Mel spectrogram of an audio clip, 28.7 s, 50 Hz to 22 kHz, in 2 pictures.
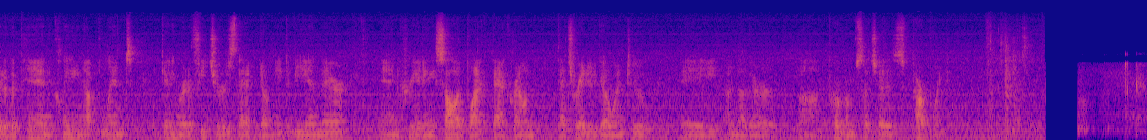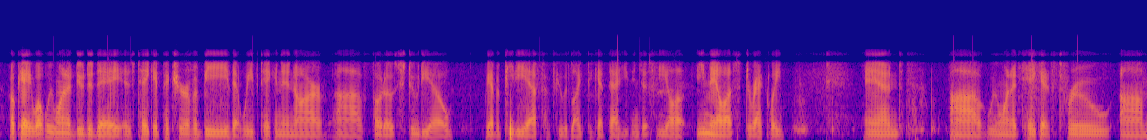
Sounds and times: Speech: 0.0s - 11.9s, 14.4s - 24.2s, 25.2s - 28.6s.

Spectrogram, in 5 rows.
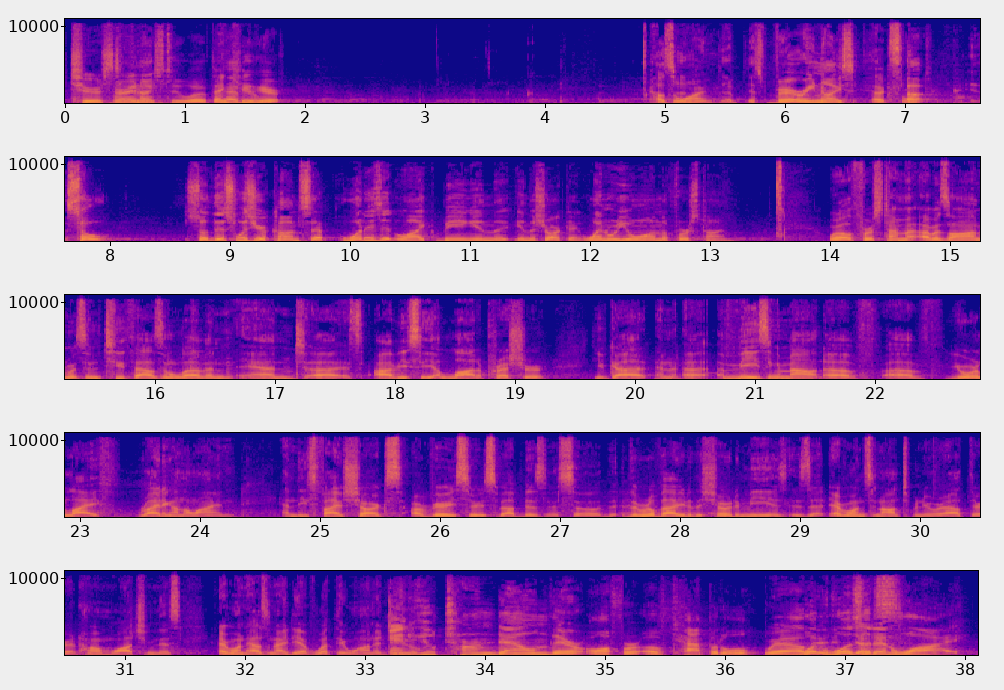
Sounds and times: Speech: 14.0s - 38.0s.

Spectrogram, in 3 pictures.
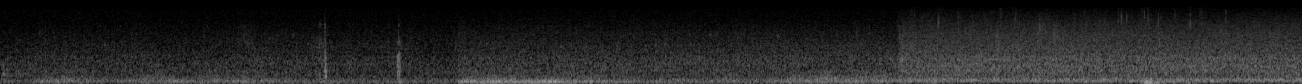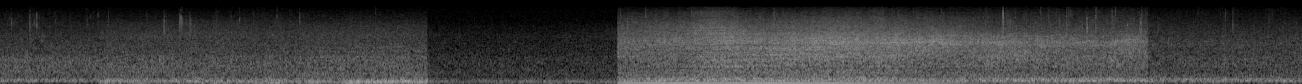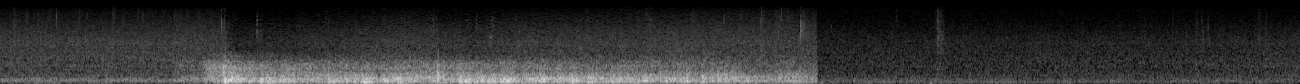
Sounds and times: Rain on surface: 0.0s - 39.0s
Thunder: 27.8s - 34.2s.

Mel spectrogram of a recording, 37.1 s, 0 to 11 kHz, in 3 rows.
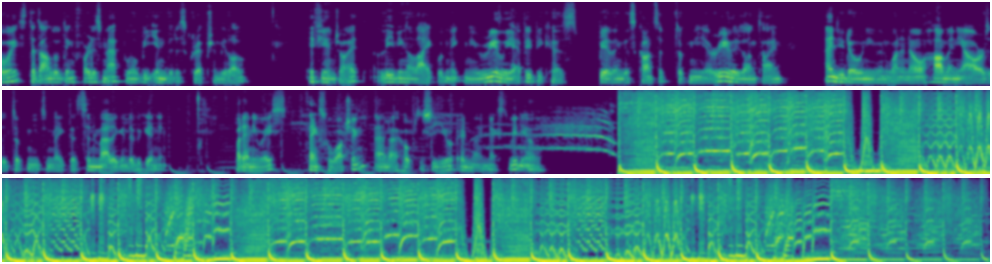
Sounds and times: Dubstep: 20.1s - 37.0s.

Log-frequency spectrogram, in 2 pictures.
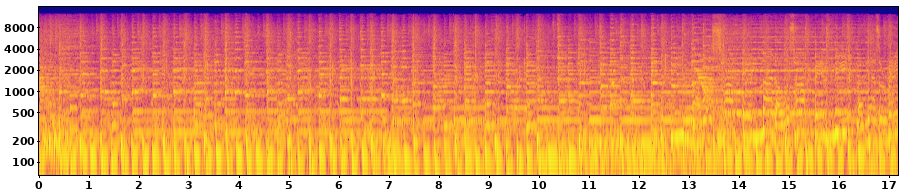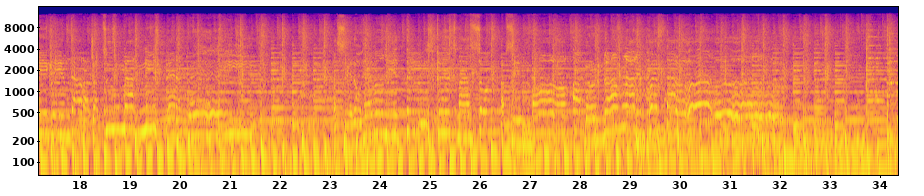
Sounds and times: Music: 0.0s - 34.3s.

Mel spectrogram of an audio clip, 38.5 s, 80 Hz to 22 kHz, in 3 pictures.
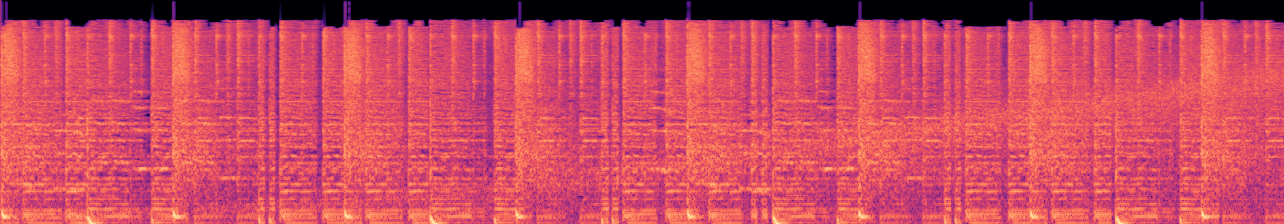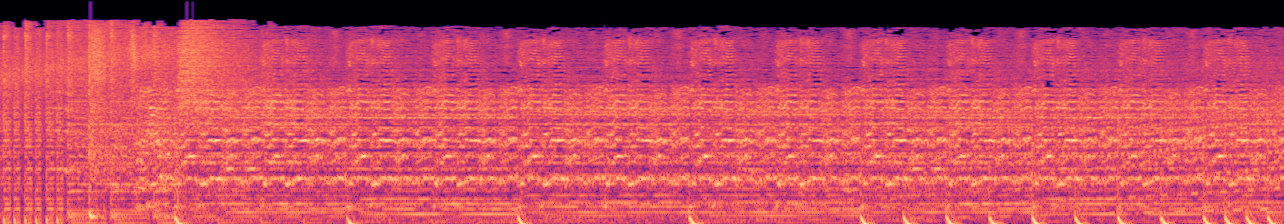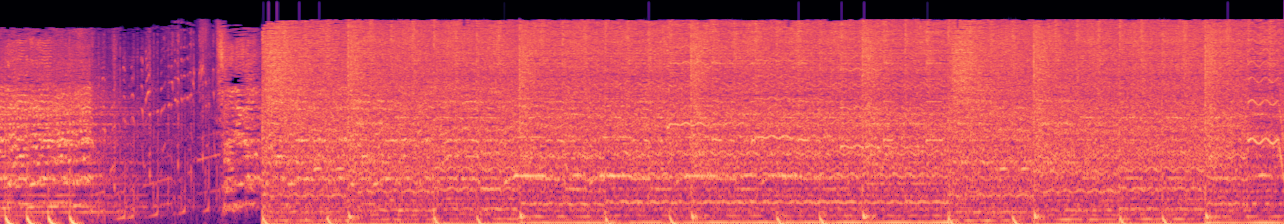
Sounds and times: Dubstep: 0.0s - 38.5s.

